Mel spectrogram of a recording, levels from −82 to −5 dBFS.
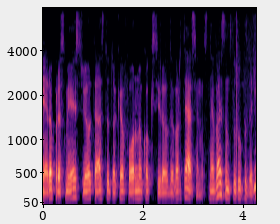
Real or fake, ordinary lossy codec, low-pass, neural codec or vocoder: fake; MP3, 64 kbps; 7.2 kHz; codec, 24 kHz, 0.9 kbps, WavTokenizer, medium speech release version 1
